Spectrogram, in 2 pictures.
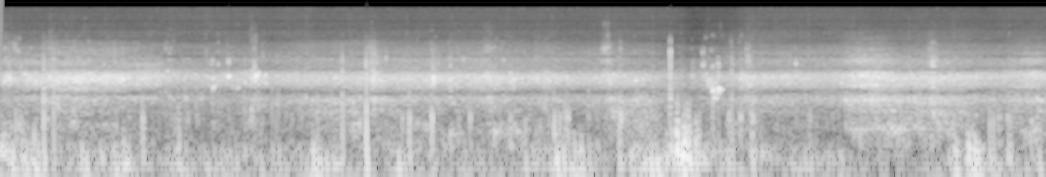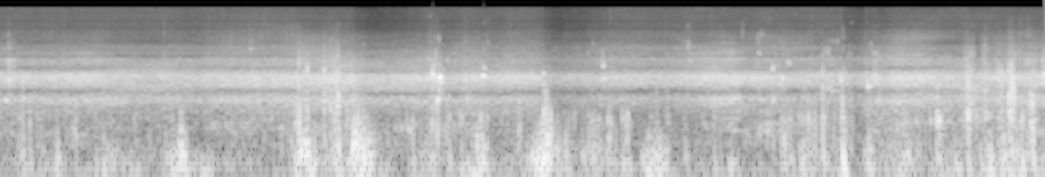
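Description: Muffled water noise from a camera held just under the surface by a snorkeler: a steady rushing hiss with irregular low thumps and splashy knocks as the water and the swimmer's movements hit the housing.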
